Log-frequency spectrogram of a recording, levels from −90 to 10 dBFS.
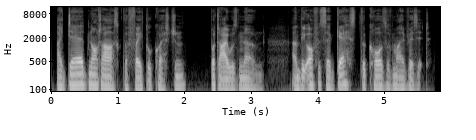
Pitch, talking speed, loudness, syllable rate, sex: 95 Hz, 205 wpm, -21 LUFS, 5.8 syllables/s, male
